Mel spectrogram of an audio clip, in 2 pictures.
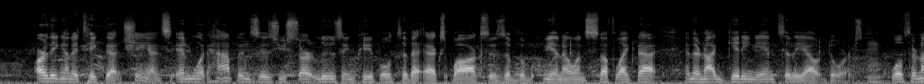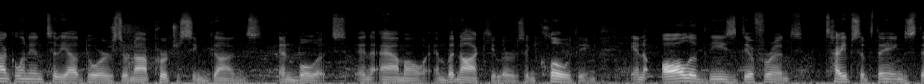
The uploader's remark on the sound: live at The 40th Annual NADEFA Conference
